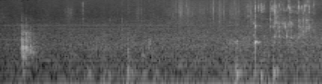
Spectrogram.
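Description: Whisky pouring fast from a porcelain flagon into a glass, a steady splashing stream, after a single light knock near the start.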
